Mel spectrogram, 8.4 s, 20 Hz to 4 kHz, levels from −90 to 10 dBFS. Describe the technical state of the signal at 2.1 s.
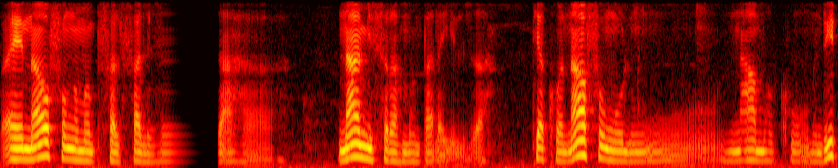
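At 2.1 s the sound sits inside a call audio freeze, 1.64 to 2.21 s, just after "aignao fôgna mampifalifaly". Packets were likely held up and the jitter buffer ran dry. The last sound is stretched into a fading buzz, then near-silence. Speech resumes intact, about 0.55 s late.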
